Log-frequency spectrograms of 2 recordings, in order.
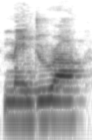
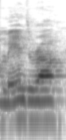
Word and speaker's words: Mandurah: your gosnells places like your mandura do it or mandurah if you depending on how you want to pronounce it uh doing extremely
